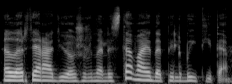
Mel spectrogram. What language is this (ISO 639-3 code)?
lit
